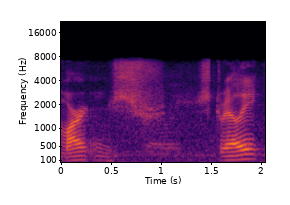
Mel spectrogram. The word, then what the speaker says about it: Martin Shkreli: Martin Shkreli.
